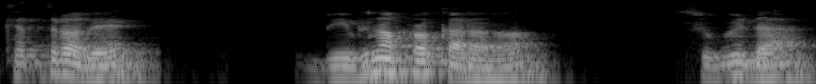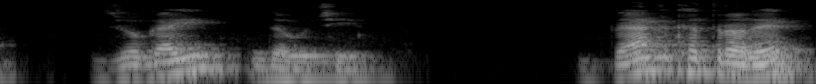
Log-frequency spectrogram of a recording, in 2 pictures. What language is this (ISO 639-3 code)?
ori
